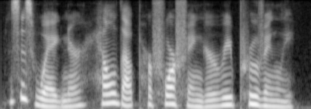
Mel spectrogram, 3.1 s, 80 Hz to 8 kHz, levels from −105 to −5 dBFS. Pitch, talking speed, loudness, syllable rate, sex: 190 Hz, 135 wpm, -17 LUFS, 5.1 syllables/s, female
